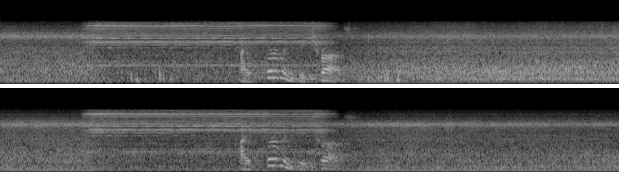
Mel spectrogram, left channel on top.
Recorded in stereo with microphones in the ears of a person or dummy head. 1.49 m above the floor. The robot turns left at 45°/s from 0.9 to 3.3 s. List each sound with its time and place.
2.4 s a man speaking: 175° right, 0.9 m; by 3.5 s 145° left, 0.9 m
